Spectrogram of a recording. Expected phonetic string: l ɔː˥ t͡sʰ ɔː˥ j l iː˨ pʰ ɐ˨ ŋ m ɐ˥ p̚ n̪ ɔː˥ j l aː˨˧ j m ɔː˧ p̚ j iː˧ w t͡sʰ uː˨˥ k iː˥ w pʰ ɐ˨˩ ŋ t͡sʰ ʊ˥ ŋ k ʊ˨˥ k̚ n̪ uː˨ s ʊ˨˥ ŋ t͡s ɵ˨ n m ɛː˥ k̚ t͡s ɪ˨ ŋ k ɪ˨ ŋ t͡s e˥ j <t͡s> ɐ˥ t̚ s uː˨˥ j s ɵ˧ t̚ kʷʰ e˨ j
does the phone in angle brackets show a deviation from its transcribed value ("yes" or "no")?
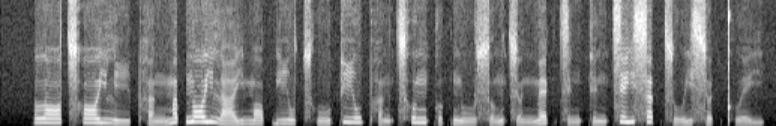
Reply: yes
